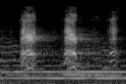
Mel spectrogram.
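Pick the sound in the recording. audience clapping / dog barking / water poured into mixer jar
dog barking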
